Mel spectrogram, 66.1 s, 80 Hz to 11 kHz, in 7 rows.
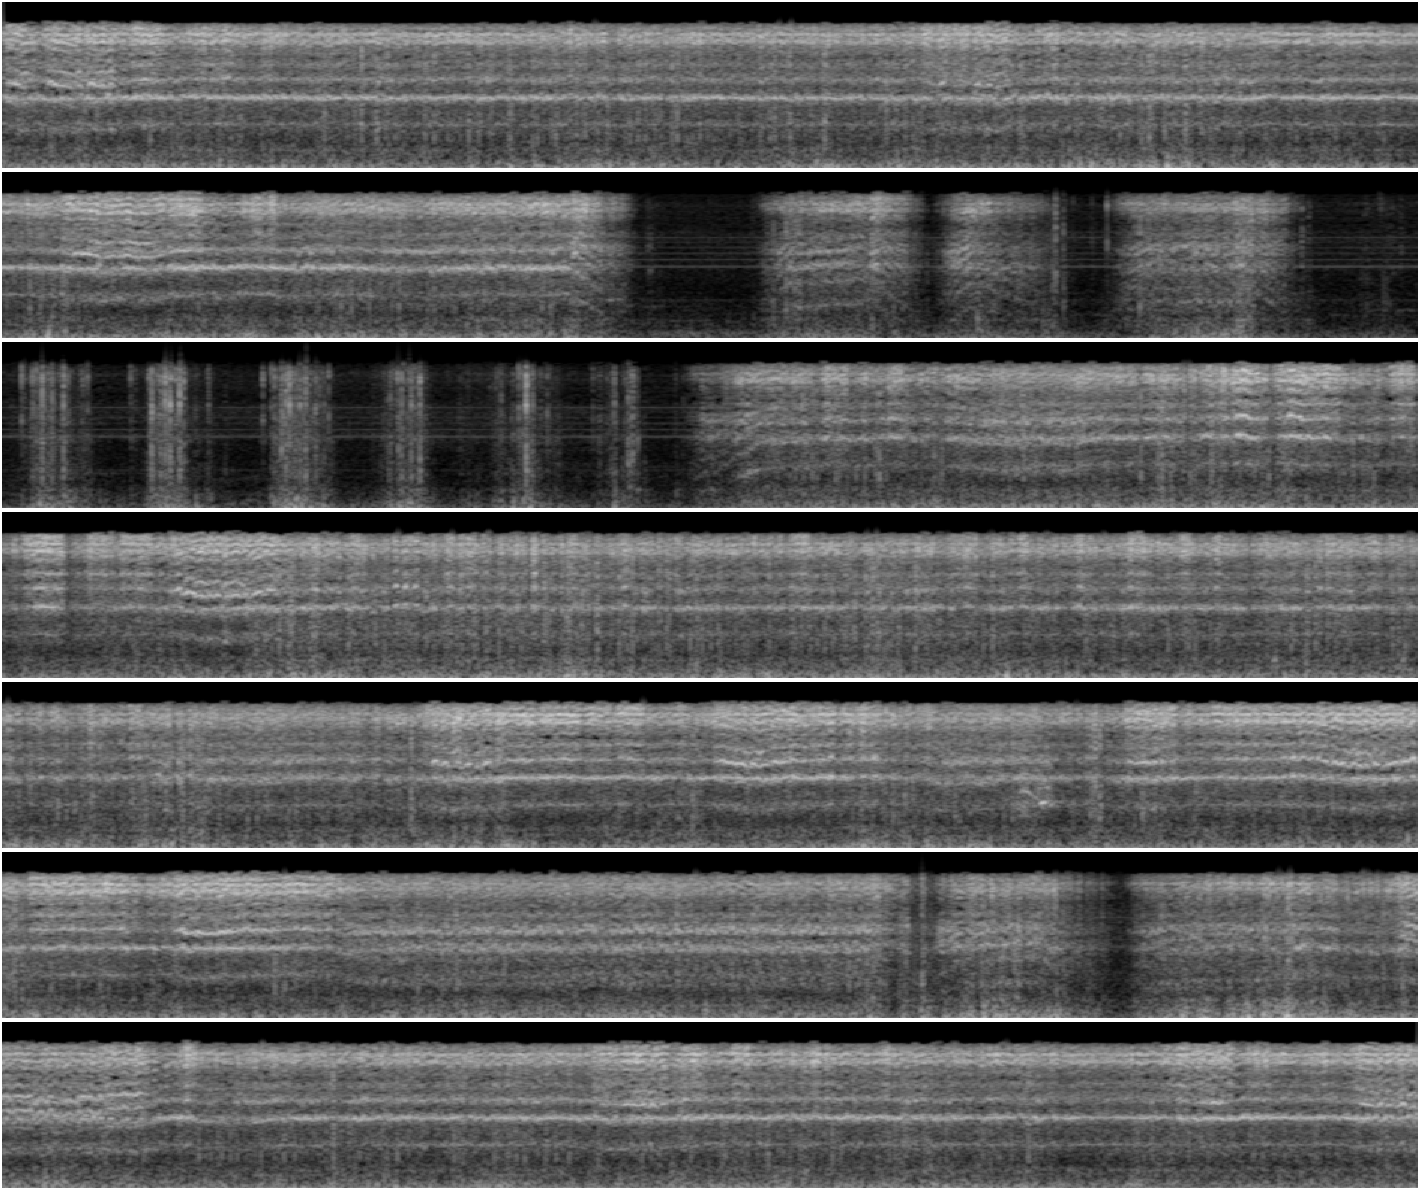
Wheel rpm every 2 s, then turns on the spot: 230, 230, 230, 230, 230, 230, 170, 60, 60, 20, 30, 40, 210, 230, 230, 230, 230, 230, 230, 230, 230, 230, 220, 230, 220, 200, 150, 120, 210, 220, 230, 240, 230.
18-22 52-54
